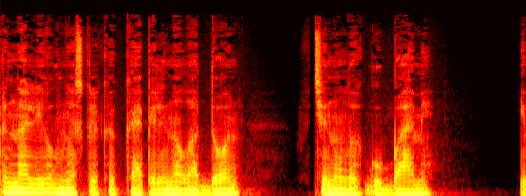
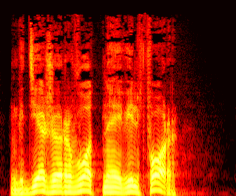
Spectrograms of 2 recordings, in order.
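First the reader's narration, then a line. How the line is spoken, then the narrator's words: Shout. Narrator (Russian): крикнул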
